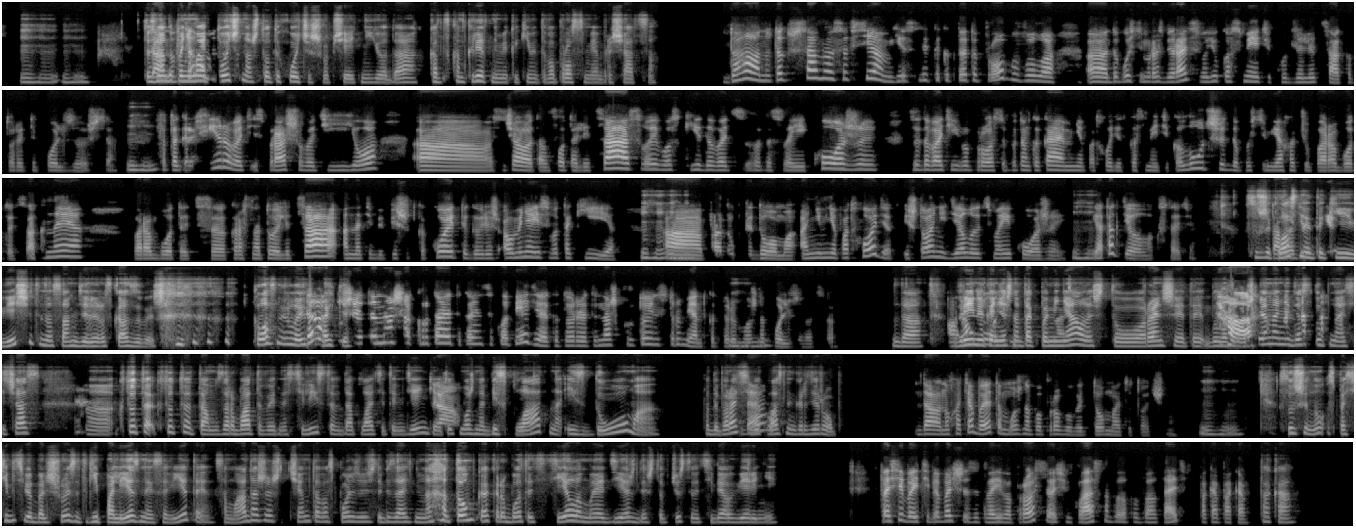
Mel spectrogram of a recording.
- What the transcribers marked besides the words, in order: other background noise; laugh; tapping; laugh; chuckle
- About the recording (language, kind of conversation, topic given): Russian, podcast, Как работать с телом и одеждой, чтобы чувствовать себя увереннее?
